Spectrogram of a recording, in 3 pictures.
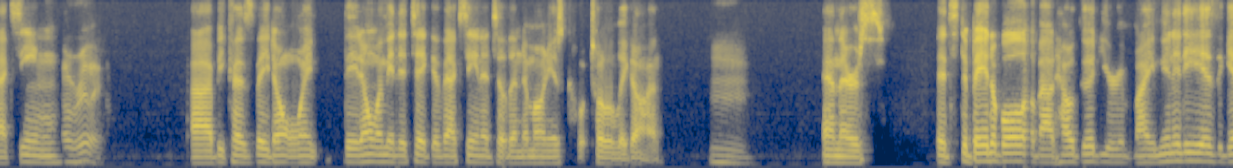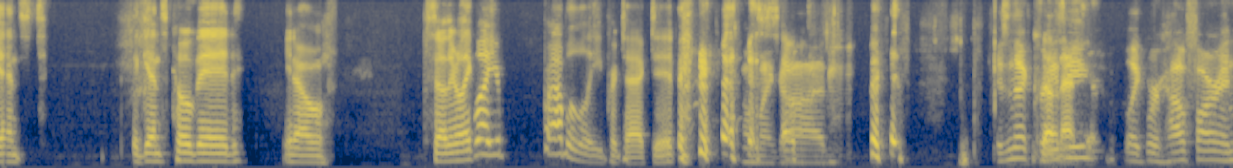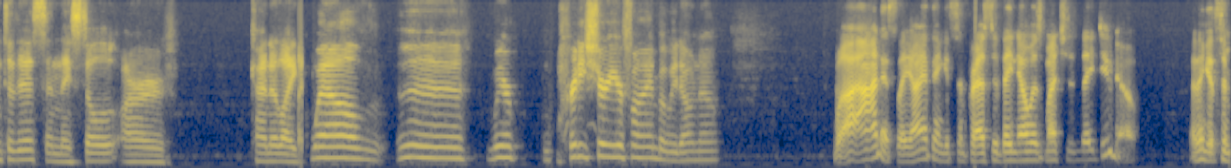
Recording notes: We record remotely and we work remotely as well so, if you hear an email or a notification, perhaps a hiccup with the recording, please forgive us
